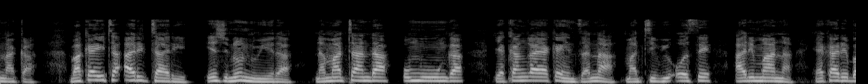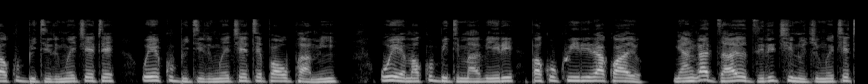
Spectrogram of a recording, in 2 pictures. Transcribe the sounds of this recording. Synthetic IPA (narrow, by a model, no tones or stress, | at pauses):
ʋakaitaʔaɾitaɾije̞ʐino̞n̤wiɾa | namatandao̞muːŋɡa | jakaŋɡajakaenzanamatiʋiʔo̞se̞ | aɾimanajakaɾe̞ɓakubʱit̬irimwe̞t͡ʃe̞ːte̞ | uje̞kubʱitirimwe̞t͡ʃe̞te̞paupaːmi | uje̞makubʱit̬imaʋiɾipakukwiɾirakwaːjo̞ | ɲaŋɡad͡zajo̞d͡ziɾit͡ʃin̤ut͡ʃimwe̞t͡ʃeːt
